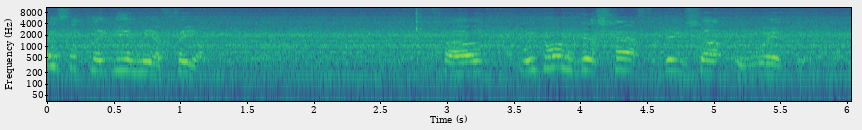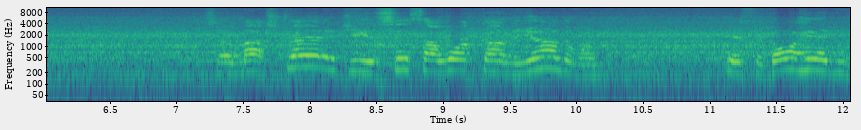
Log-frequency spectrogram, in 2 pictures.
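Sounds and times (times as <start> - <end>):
electric motor humming: 0.0 - 12.0.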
